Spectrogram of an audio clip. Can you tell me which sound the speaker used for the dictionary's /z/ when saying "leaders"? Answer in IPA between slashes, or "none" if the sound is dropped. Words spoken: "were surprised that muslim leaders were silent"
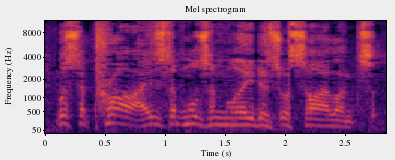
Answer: /z/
